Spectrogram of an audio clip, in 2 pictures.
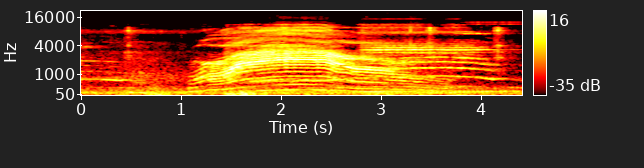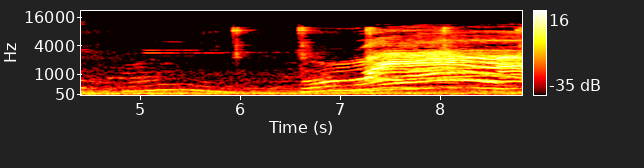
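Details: Orange and white cat during a fight, letting out loud rising-and-falling yowls, a lower moaning growl between them, then another swelling howl; faint clicks in the background.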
